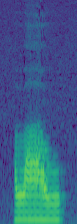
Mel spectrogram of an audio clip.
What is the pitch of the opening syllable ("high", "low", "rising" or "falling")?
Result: low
